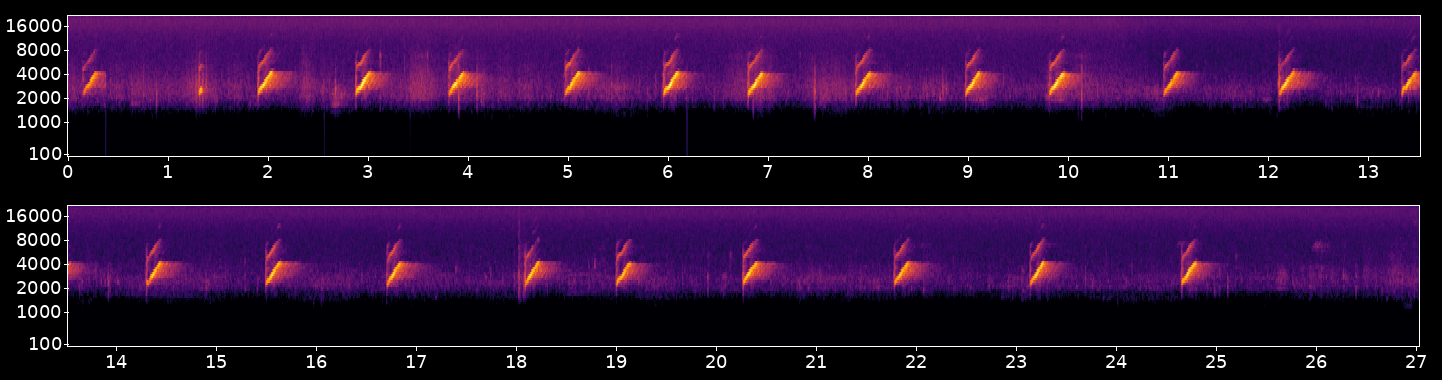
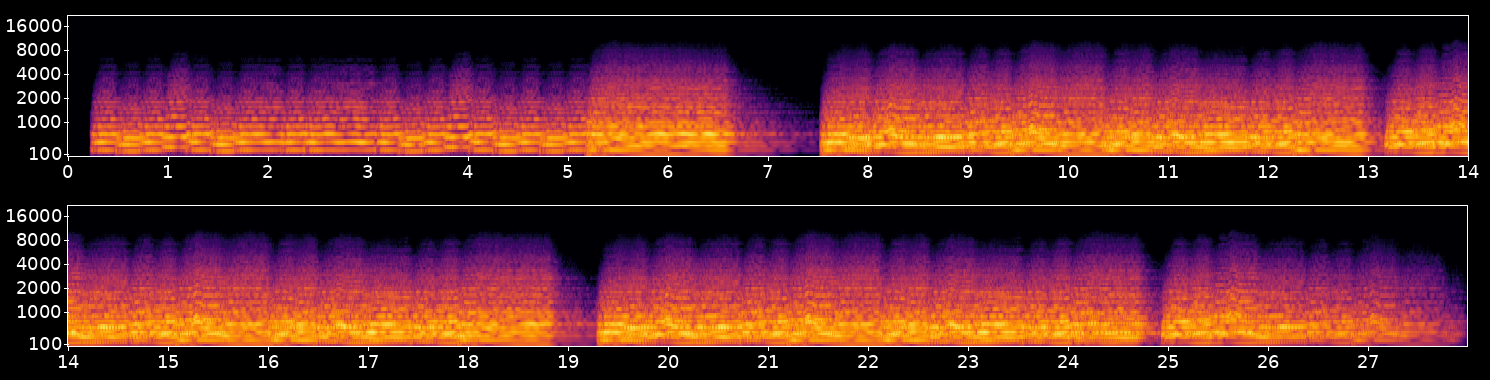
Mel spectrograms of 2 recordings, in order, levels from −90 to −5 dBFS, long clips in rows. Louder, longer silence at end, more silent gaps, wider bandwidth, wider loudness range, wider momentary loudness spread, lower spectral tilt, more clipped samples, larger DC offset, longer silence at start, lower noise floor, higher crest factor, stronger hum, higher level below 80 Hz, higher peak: about the same, -16 LUFS vs -18 LUFS; first, 2.2 s vs 0.1 s; neither; first, over 20 kHz vs 7.4 kHz; about the same, 6 LU vs 5 LU; first, 20 LU vs 7 LU; second, 11.5 dB/octave vs -8 dB/octave; neither; second, under 0.1% vs 0.4%; about the same, 0.15 s vs 0.25 s; about the same, -51 dBFS vs -49 dBFS; first, 22 dB vs 14 dB; neither; second, under -90 dBFS vs -68 dBFS; first, 0 dBFS vs -4 dBFS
